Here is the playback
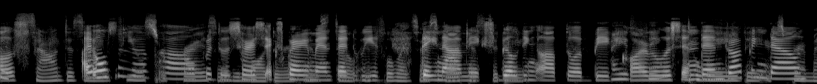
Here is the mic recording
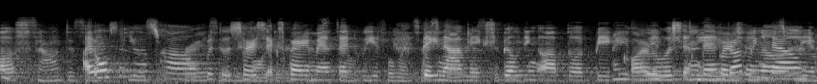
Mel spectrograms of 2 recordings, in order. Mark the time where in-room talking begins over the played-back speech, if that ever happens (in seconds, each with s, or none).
6.3 s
